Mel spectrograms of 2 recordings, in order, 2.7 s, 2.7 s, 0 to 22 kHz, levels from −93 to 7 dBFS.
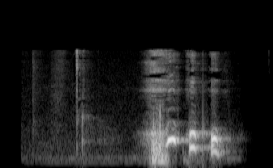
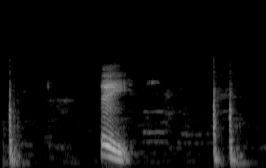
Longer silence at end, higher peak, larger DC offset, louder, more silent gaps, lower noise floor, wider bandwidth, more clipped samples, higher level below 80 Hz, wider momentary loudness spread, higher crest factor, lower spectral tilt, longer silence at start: first, 0.5 s vs 0.3 s; first, -2 dBFS vs -16 dBFS; neither; first, -15 LUFS vs -33 LUFS; neither; second, -60 dBFS vs -76 dBFS; first, 7.6 kHz vs 5.4 kHz; neither; first, -60 dBFS vs -74 dBFS; second, 6 LU vs 18 LU; about the same, 18 dB vs 22 dB; first, -6.5 dB/octave vs -3 dB/octave; first, 1.45 s vs 0.1 s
